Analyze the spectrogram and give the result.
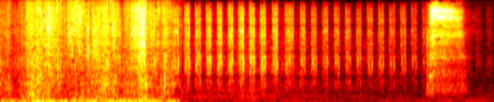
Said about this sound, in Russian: Слышите? Что это? Треснуло и затихло. Ну, улетел. Это кузнечик зеленый.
